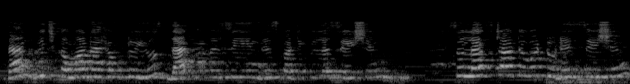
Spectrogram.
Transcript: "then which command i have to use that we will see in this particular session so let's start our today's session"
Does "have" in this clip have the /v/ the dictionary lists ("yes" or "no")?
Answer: no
